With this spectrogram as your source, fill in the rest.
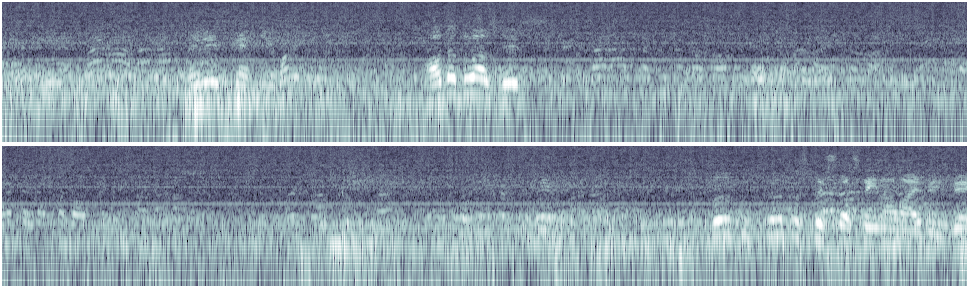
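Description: A ball thuds off players' feet on a hard court.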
